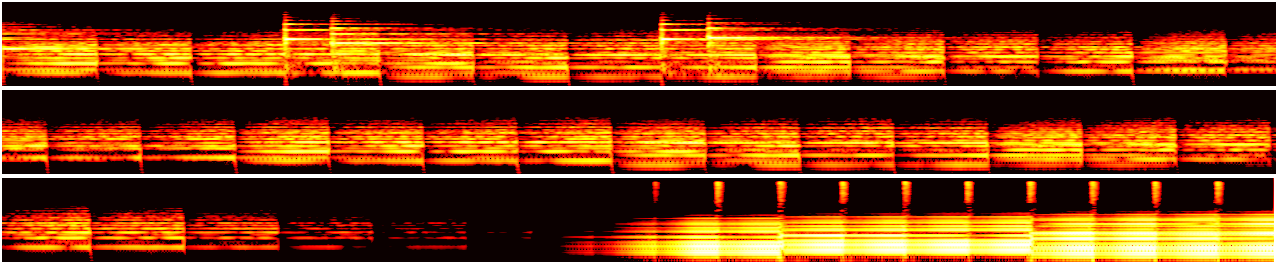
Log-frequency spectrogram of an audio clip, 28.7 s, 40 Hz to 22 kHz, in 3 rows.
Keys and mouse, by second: 0.1 space, 1.9 click, 7.6 click, 8.1 click, 10.1 click, 11.1-12.6 typing, 11.3 click, 12.1 click, 17.4 click, 17.4 b, 17.4 space, 17.6 click, 18.3 click, 18.3 KP_1, 18.4 KP_0, 21.5 shift+Page_Down, 21.5 click, 21.5 KP_1, 23.5 shift+Page_Down, 23.5 Return, 23.5 KP_0, 23.5 KP_1, 25.0 shift+Page_Down, 26.2 click, 26.8 shift+Page_Down, 26.8 click, 27.0 shift+Page_Down, 27.0 click, 27.0 KP_1, 27.2 Return.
